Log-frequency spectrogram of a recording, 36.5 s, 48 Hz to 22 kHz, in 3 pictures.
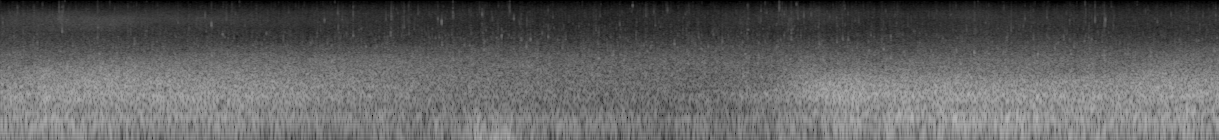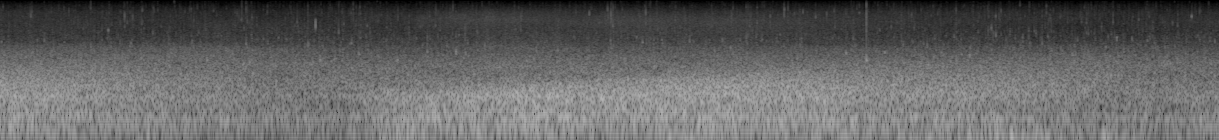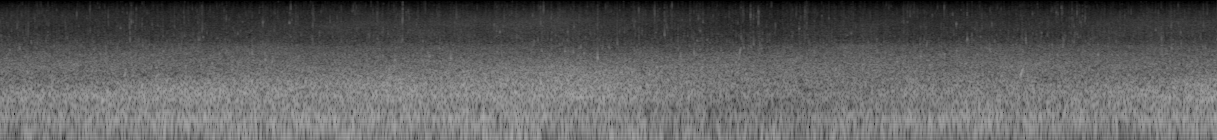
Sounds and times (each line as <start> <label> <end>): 0.0 waves 36.5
